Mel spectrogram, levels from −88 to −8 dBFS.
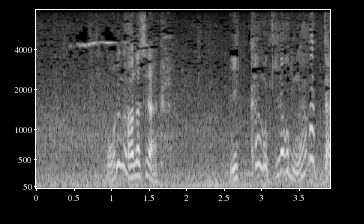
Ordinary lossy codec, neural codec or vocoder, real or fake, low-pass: none; none; real; none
